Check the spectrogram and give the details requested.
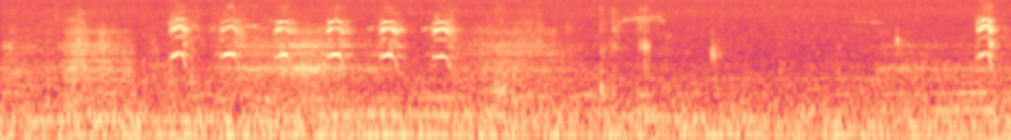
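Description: A bird calling in runs of short, quickly repeated notes, about four a second: one run about a second in and another starting near the end. The calls sit over a steady low rumble.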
